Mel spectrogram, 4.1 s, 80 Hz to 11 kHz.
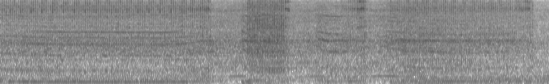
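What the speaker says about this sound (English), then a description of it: "4 holes are made in the roof with a hammer drill" A hammer drill bores holes in a roof, a steady droning whir with brief louder bursts as the bit bites, close and continuous.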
